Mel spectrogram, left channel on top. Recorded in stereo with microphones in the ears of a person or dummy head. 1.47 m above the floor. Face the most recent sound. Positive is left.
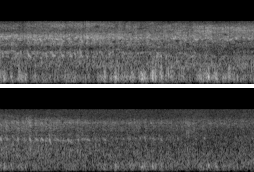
No sound to turn to.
